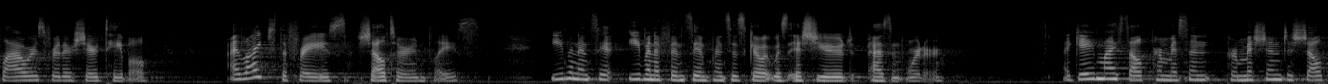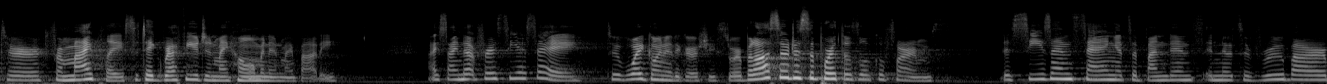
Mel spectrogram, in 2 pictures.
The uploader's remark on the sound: Our Friday audio residency from the stage of Story Parlor , in West Asheville.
